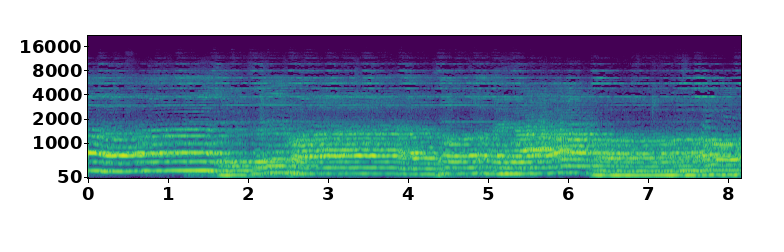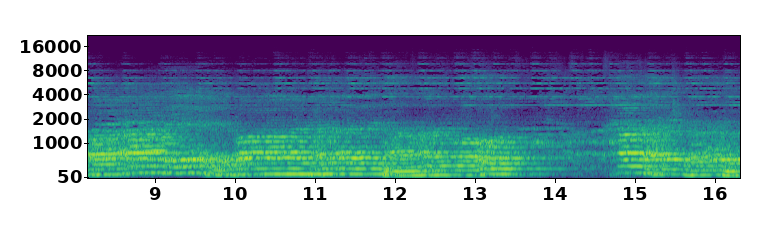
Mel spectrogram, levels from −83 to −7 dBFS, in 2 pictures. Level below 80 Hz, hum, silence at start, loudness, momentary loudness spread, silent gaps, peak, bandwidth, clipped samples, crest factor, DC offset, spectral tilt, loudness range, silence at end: -58 dBFS; none; 0 s; -20 LUFS; 4 LU; none; -8 dBFS; 13.5 kHz; under 0.1%; 12 dB; under 0.1%; -6 dB/octave; 2 LU; 0 s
